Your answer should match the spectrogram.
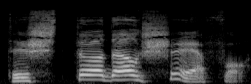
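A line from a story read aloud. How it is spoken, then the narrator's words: Growling. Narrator (Russian): прорычал он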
